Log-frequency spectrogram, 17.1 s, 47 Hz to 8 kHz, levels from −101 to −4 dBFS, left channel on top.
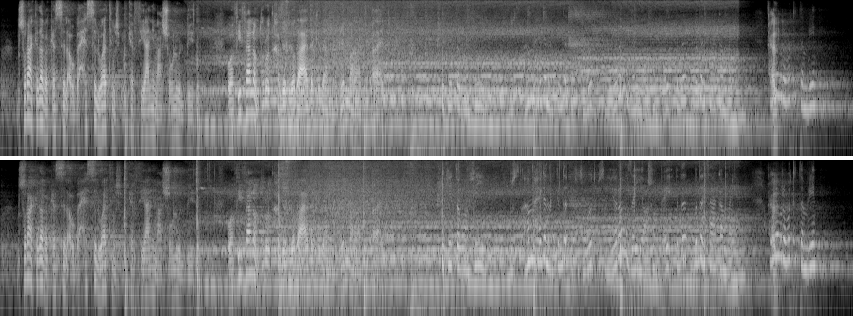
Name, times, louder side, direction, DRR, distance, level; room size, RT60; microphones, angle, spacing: voice 1, 0.3-3.9 4.3-7.7 15.4-15.6, left 5 dB, 85° left, 12 dB, 0.8 m, -31 dB
sound 1, 2.2-12.1 12.4-15.4, right 3 dB, 65° right, 1.1 m, -44 dB
sound 2, 3.7-14.8, left 3 dB, 50° left, 1.0 m, -35 dB
sound 3, 5.5-13.5 14.3-14.4, left 2 dB, 20° left, 2.4 m, -44 dB
voice 2, 8.8-9.8 10.1-14.9 15.4-16.3, right 3 dB, 40° right, 13 dB, 0.8 m, -35 dB
28.5 x 28.5 x 6.1 m, 2.3 s
head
